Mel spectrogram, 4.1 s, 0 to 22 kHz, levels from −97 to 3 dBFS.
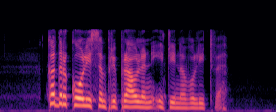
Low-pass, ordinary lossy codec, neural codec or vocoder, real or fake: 7.2 kHz; none; none; real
